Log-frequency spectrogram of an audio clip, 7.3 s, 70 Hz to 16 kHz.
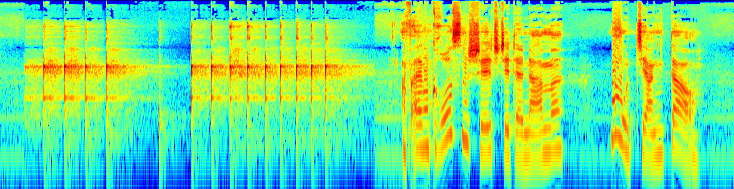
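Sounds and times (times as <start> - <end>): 
hammering in a large woodworking workshop hall in Taichung: 0.3 - 3.8
speech: 4.1 - 7.1.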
